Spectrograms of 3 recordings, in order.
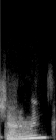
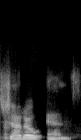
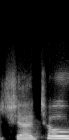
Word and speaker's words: Shadowens: i i love it it's shadow wins and it's pronounced pretty much the way it's spelled shadow ends but people get incredibly intimidated by it when they see it i've heard shad toe shadowy shad woes shad wings and my personal favorite shadows so i was trying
